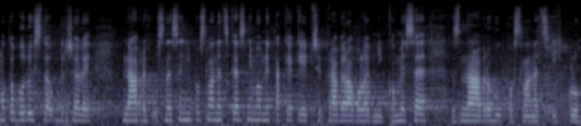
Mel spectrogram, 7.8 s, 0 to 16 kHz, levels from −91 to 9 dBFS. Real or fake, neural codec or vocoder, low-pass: real; none; 14.4 kHz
